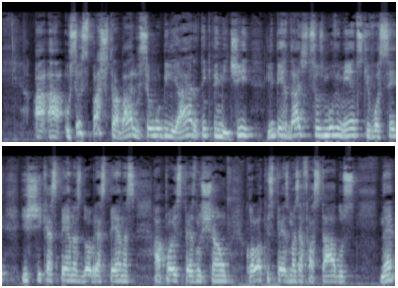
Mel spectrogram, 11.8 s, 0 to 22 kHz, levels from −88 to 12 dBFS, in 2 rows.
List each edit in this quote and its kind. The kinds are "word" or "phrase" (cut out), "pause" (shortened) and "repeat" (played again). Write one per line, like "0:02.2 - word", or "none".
none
